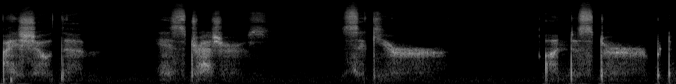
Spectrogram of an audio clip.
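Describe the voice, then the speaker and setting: Creepy, very slow whispering woman. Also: bright, forceful tone, dry recording, rough recording. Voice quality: unvoiced breathy whisper. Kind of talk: whispered ASMR story reading. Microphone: close microphone.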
